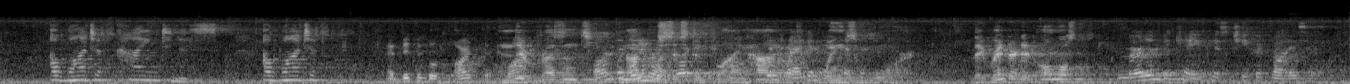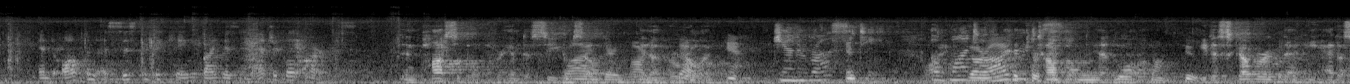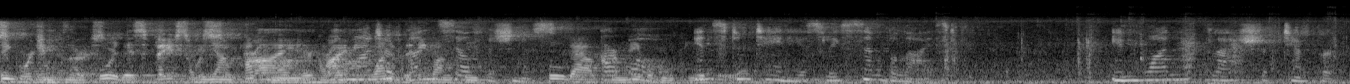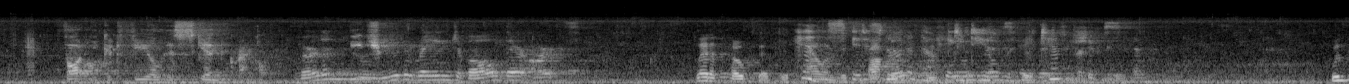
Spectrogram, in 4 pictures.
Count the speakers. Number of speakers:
four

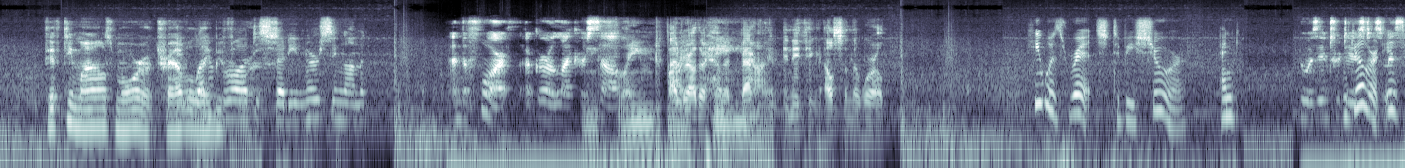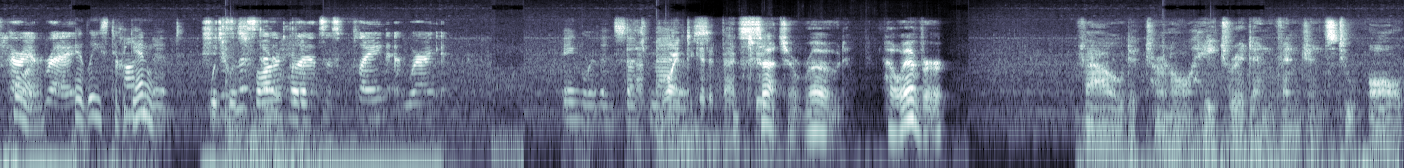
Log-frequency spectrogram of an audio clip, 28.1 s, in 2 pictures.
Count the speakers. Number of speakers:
six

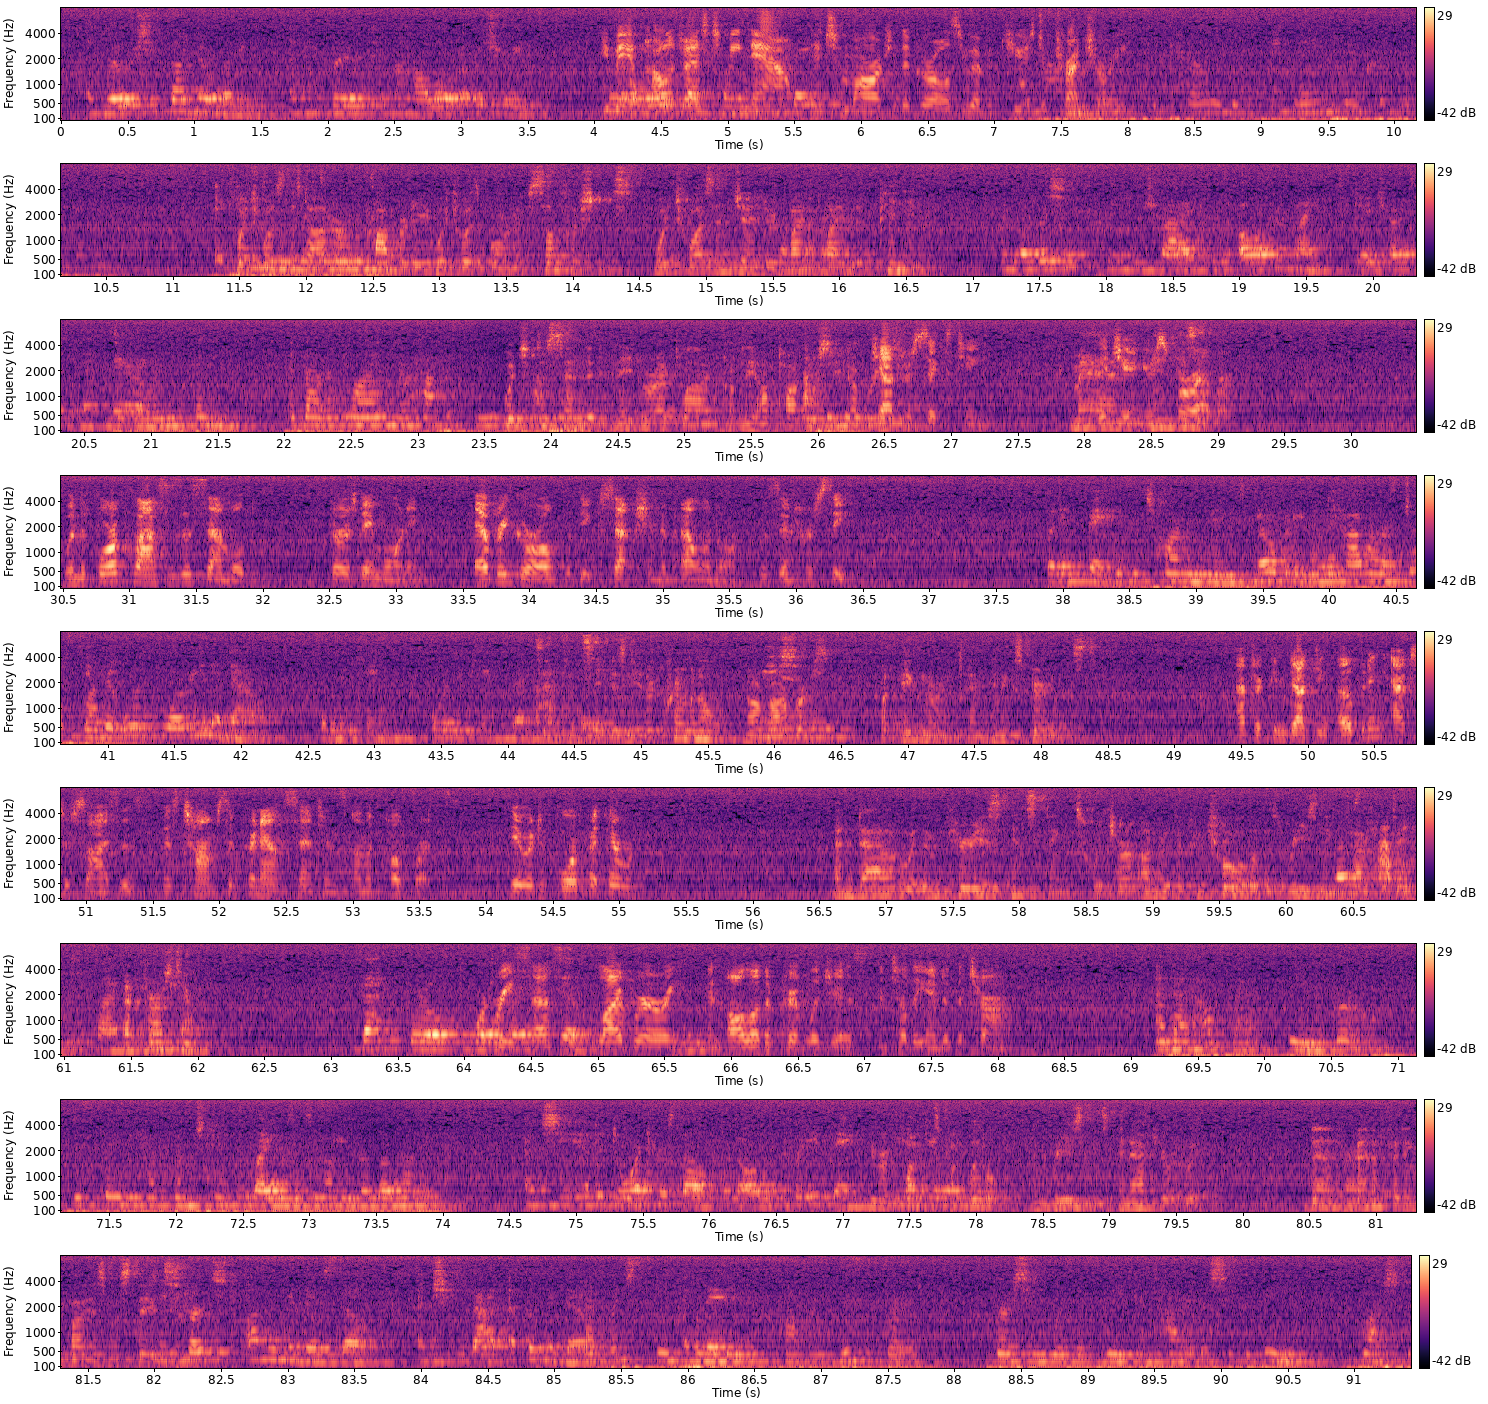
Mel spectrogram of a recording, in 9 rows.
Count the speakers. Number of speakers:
four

